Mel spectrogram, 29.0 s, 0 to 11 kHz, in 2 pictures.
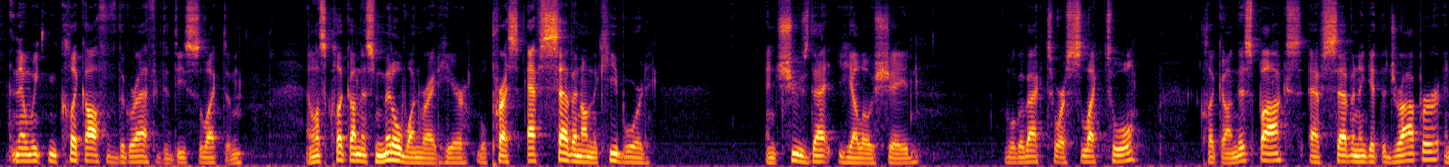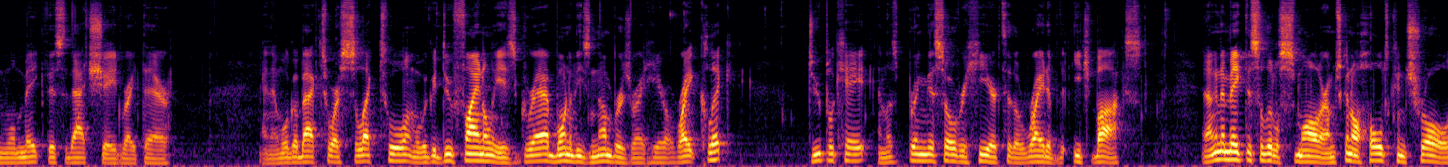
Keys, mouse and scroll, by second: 1.0 click, 4.0 click, 5.8 F7, 7.4 click, 10.4 click, 12.2 click, 13.3 F7, 14.4 click, 17.8 click, 18.9 click, 21.3 middle click, 22.2 click, 23.4-26.5 drag.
